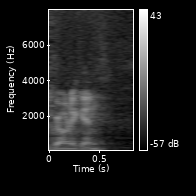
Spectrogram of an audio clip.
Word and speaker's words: Groningen: What is your role with FC Gronigan? So hopefully I'm pronouncing right um yeah you're good. Yeah, we've got the harder G so that makes it so that's hard to pronounce.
